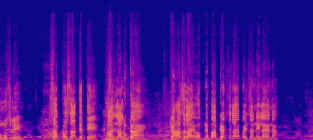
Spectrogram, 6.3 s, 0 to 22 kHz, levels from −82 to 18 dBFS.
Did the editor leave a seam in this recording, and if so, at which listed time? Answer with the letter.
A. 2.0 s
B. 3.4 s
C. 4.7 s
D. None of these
A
